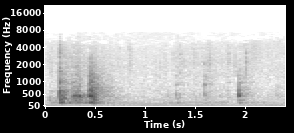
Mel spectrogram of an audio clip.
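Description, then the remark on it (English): Drawers of a chest of drawers being yanked open during a search of a room: two loud wooden slides and bumps right away, then a few softer, scattered knocks and rattles as the rummaging continues. No one speaks. “You take that chest of drawers, and I'll pull the bed apart.”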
